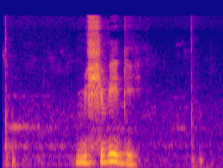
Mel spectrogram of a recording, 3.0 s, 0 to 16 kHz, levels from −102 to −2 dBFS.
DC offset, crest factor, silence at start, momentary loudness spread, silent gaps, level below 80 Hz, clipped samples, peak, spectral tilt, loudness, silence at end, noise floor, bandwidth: under 0.1%; 20 dB; 0.05 s; 14 LU; none; -52 dBFS; under 0.1%; -8 dBFS; -4.5 dB/octave; -23 LUFS; 0.3 s; -62 dBFS; 11.5 kHz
